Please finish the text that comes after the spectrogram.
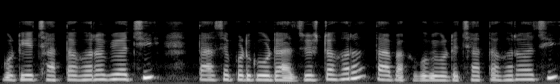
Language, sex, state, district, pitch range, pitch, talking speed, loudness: Odia, female, Odisha, Khordha, 205-230 Hz, 215 Hz, 180 wpm, -16 LUFS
